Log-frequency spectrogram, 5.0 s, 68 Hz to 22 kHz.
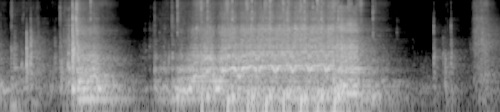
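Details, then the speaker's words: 1999 Murray lawn mower, starter motor refitted with a new gear, spark plugs unplugged: short even whir as the starter spins the engine, gear engages and drops back cleanly with no grinding. Normal starter cranking. "That seems good. I can see that the gear jumps up and goes down. I'm happy with that."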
